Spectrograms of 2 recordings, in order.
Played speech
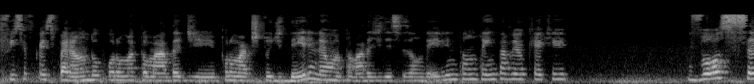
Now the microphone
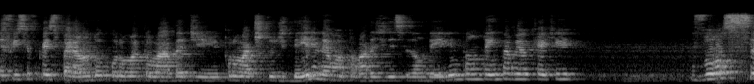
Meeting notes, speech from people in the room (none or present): none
